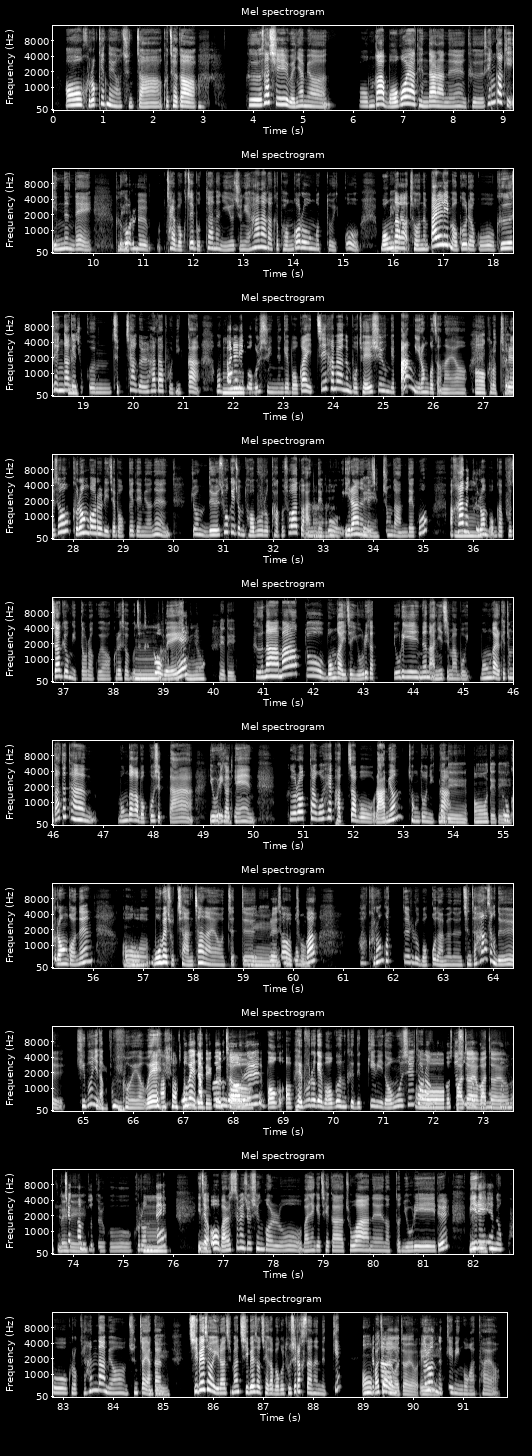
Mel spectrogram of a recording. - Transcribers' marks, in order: other background noise; laughing while speaking: "나쁜"; laugh
- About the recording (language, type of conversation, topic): Korean, advice, 바쁜 일정 속에서 건강한 식사를 꾸준히 유지하려면 어떻게 해야 하나요?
